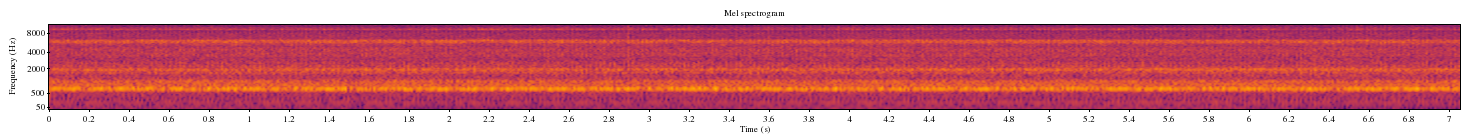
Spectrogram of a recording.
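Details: Nebulizer compressor sound.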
